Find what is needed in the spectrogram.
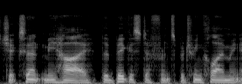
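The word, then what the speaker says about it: Csikszentmihalyi: According to the Hungarian American psychologist Mihi C6 and Mahili pronounced chickent mihi, the biggest difference between climbing and say football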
